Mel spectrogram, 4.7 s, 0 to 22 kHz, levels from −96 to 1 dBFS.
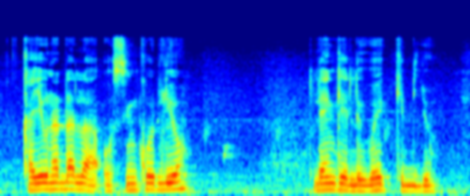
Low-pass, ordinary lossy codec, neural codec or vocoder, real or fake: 9.9 kHz; none; none; real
